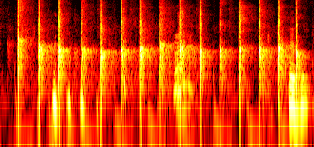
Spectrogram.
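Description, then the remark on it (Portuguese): Steady hand clapping, around fifteen crisp claps at an even brisk rhythm, like a single person applauding, with faint voice sounds murmuring underneath; a manual round of applause thanking a participant for asking questions. “Salva de palmas para você manualmente.”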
